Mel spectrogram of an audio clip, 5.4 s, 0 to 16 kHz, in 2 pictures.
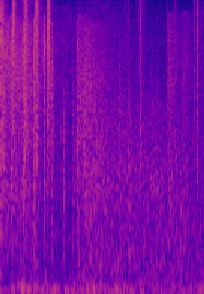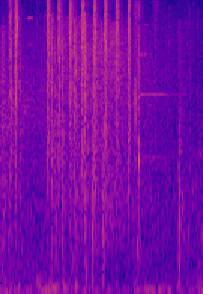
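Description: Sustained automatic gunfire in the video game Fallout 76, rapid cracking shots in dense bursts over a constant rumbling game background, fairly loud throughout with no speech.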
